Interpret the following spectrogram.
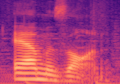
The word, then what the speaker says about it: Amazon: y amazon en español la letra zeta normalmente se pronuncia como una letra s pero en inglés no es así debemos pronunciarla como el sonido de una abeja y si te gustan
